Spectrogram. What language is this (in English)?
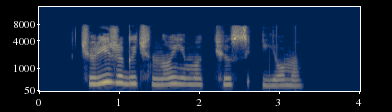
Mari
